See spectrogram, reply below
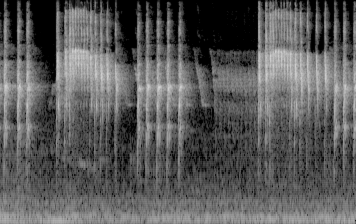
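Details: Cucak kinoi bulbul singing vigorously: bursts of sharp, rapid chip notes repeated in quick series, alternating with dense, buzzy, high-pitched trilled phrases and a short thin whistle, with quiet pauses between bursts; no other sounds.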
